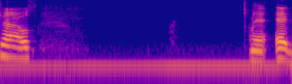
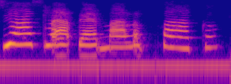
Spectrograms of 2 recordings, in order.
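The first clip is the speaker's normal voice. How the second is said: much higher put-on voice, boasting; telling the police. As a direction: brag it to the cops in a put-on voice. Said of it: "then tell the police".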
